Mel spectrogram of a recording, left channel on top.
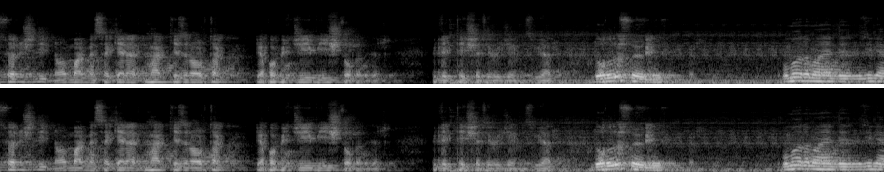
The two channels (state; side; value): normal; both; correlation 0.88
